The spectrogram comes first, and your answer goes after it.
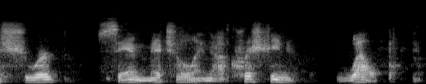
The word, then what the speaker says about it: Welp: Purvis Short, Sam Mitchell, and Christian Welp. But I think it's pronounced Velp.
